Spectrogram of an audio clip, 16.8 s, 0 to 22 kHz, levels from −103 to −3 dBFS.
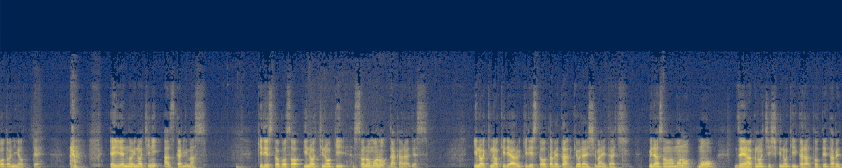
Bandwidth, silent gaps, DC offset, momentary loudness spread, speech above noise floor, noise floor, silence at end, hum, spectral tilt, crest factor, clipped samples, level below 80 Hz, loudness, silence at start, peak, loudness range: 12.5 kHz; none; under 0.1%; 14 LU; 41 dB; -60 dBFS; 0 s; none; -5.5 dB/octave; 20 dB; under 0.1%; -68 dBFS; -18 LUFS; 0 s; 0 dBFS; 3 LU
